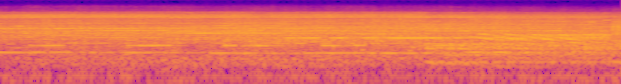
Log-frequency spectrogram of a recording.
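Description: Automated machine tools and robot loaders running, a blend of steady mechanical whines at several pitches that come and go. About five seconds in, a tone slides downward, and a lower hum joins shortly before it.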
